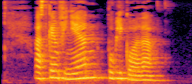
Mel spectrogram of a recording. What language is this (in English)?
Basque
